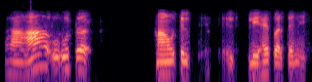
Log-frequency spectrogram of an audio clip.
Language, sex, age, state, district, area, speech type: Maithili, male, 30-45, Bihar, Purnia, rural, conversation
